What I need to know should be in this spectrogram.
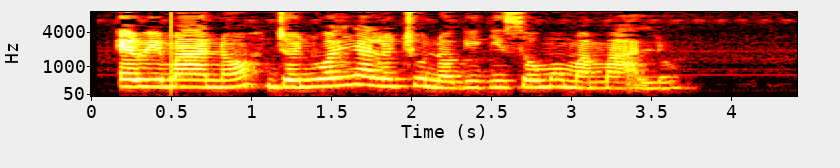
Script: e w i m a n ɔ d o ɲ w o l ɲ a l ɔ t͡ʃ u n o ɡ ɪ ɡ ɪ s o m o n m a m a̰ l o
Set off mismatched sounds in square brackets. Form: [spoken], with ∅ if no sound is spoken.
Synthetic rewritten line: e w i m a n ɔ [d͡ʒ] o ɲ w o l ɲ a l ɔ t͡ʃ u n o ɡ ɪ ɡ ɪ s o m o [∅] m a m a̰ l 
